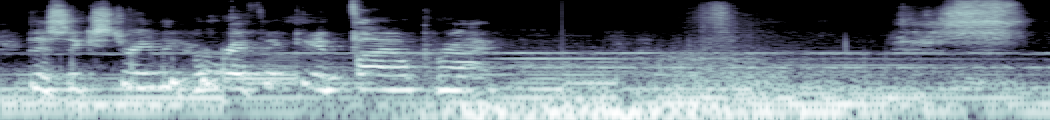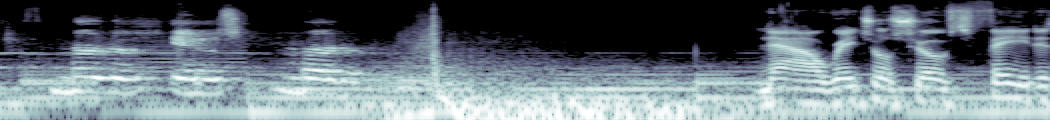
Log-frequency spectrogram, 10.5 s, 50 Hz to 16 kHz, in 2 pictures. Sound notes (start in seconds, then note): 3.2 tense music plays; 4.6 sniffles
